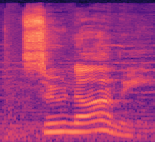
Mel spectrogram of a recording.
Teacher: Americans don't say the T in tsunami. · I'm intentionally not pronouncing the T, and I normally don't pronounce the T.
